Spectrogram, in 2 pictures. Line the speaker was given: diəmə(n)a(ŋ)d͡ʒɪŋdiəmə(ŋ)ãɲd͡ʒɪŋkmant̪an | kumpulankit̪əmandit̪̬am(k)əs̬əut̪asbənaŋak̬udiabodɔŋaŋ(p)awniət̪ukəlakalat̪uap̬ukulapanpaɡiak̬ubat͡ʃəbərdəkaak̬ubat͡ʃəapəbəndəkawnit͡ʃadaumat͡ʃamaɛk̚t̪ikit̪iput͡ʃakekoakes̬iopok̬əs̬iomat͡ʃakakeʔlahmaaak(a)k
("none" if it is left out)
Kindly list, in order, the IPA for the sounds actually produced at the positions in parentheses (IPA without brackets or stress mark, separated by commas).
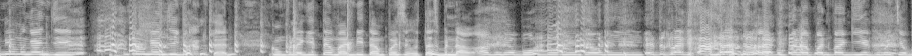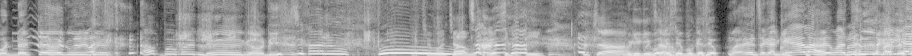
ŋ, ɲ, ŋ, p, k, a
